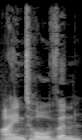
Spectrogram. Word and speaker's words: Eindhoven: And over in the Netherlands with our Dutch brother and sisters, I think this place is pronounced Eindhoven.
